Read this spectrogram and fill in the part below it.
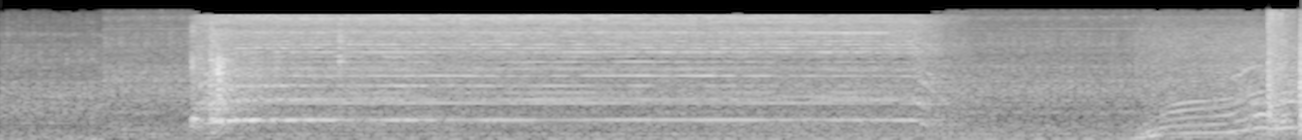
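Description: A hydraulic tilt bed whines as it raises.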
